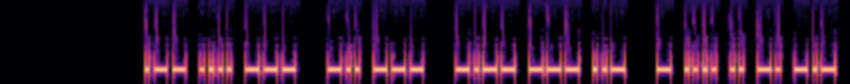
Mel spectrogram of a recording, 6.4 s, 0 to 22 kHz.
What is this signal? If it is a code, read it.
Morse code, heard as a keyed tone, about 34 wpm, 700 Hz. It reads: WHO DO YOU THINK
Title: Sentences from Top 1100 Words 35wpm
